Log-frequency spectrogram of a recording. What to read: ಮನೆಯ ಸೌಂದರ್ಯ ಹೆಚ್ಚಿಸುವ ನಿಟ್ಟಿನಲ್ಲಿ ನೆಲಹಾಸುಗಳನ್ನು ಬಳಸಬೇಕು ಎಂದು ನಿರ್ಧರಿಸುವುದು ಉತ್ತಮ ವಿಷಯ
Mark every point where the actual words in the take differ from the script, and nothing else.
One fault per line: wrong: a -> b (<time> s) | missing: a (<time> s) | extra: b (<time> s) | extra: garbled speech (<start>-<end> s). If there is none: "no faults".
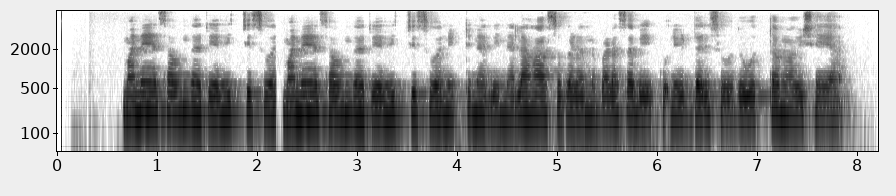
extra: ಮನೆಯ ಸೌಂದರ್ಯ ಹೆಚ್ಚಿಸುವ (2.2 s)
missing: ಎಂದು (6.1 s)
